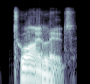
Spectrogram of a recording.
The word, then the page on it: twilit: British English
